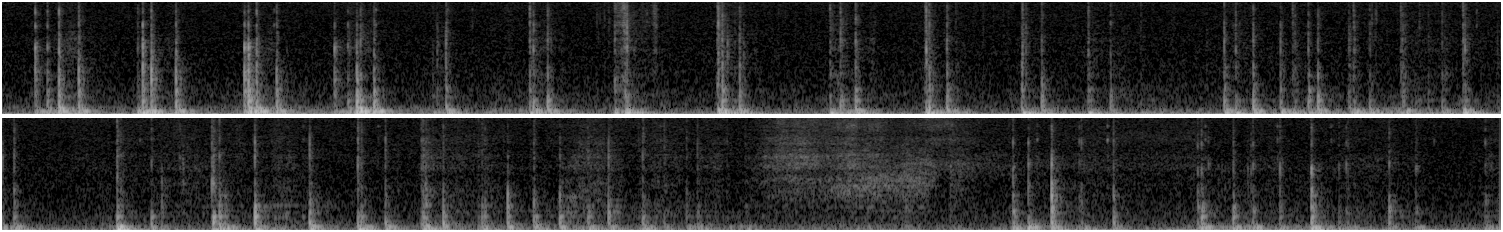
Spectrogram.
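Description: Long teal acrylic nails on both hands rapidly tap and scratch the pages of an open glossy paper catalog magazine, staying on the same page spread throughout. Dense, irregular, dull tapping thuds run almost continuously, easing around the eleven-second mark into a softer, breathy scratching on the paper before the quick taps pick back up.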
